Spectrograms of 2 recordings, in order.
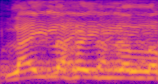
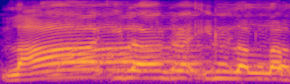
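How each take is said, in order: First: The first word's vowel is cut short. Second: The first word's vowel is drawn out long. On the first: There surely is a god besides Allah. The speaker calls it wrong. "বলবেন না" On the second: There is no god but Allah. The speaker calls it right. "লামে টান দেবেন"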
